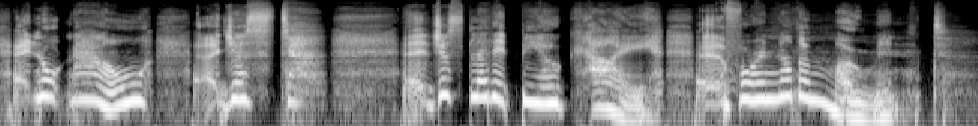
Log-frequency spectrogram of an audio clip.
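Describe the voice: In a put-on character voice, the speaker goes slowly with big pitch swings, the sound dry and close with no echo. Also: woman, high pitch for a woman.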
